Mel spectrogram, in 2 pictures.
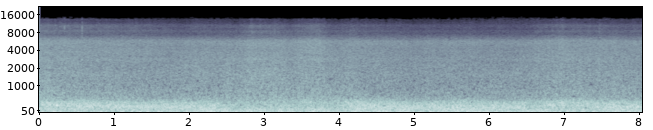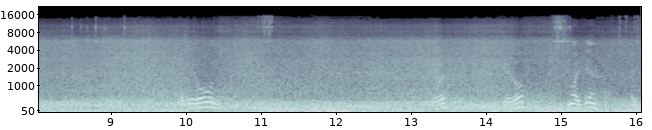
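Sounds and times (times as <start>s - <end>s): floodwater rushing below spillway: 5.0s - 16.0s.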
